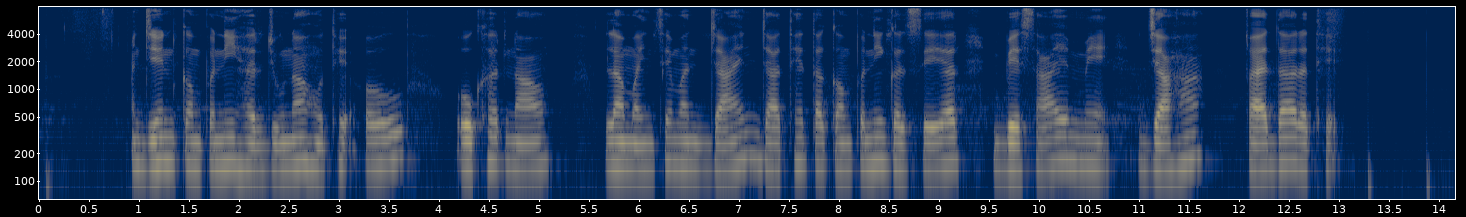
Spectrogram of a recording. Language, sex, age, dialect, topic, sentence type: Chhattisgarhi, male, 18-24, Northern/Bhandar, banking, statement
